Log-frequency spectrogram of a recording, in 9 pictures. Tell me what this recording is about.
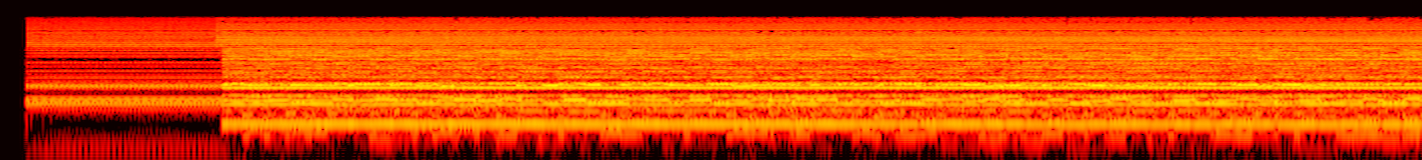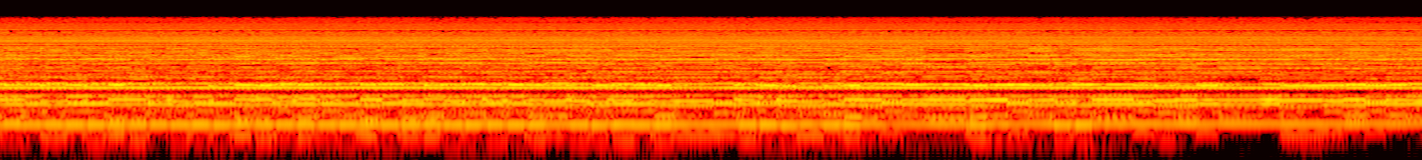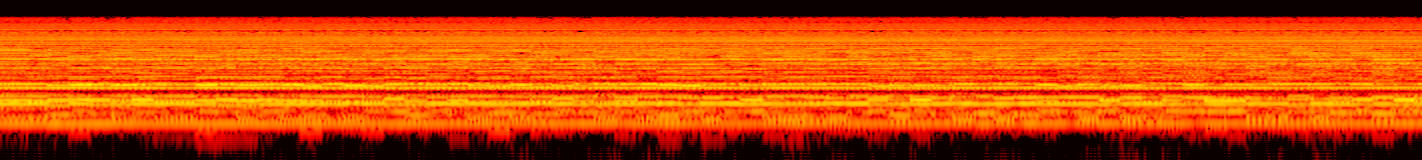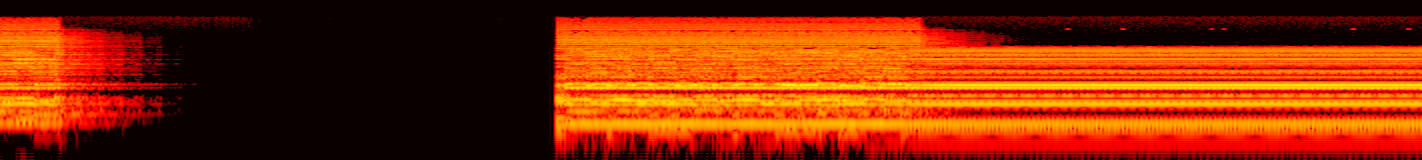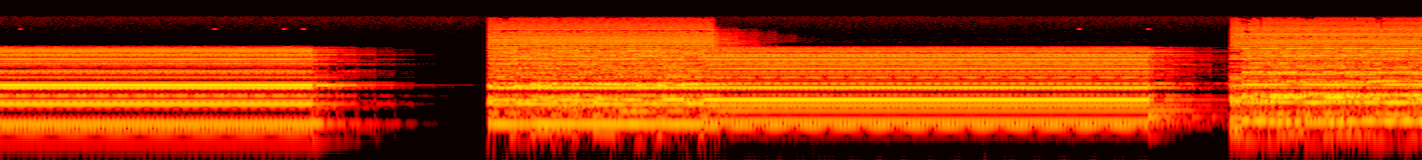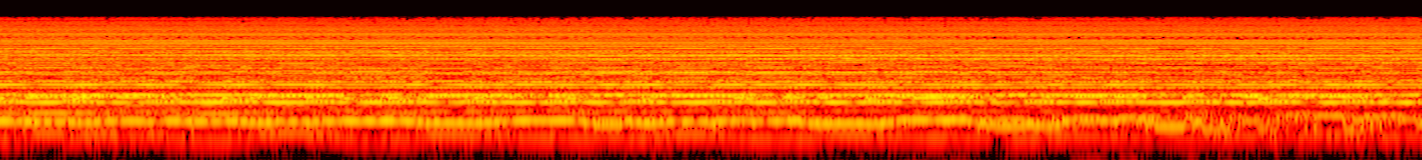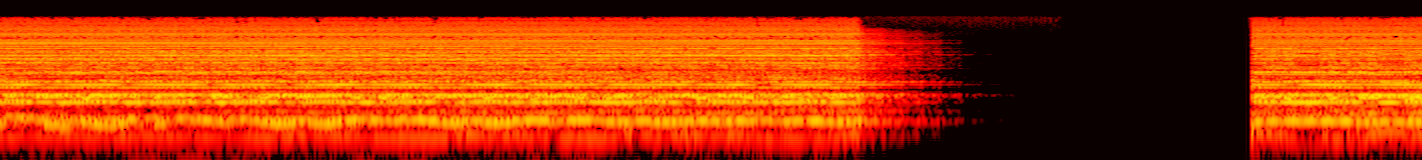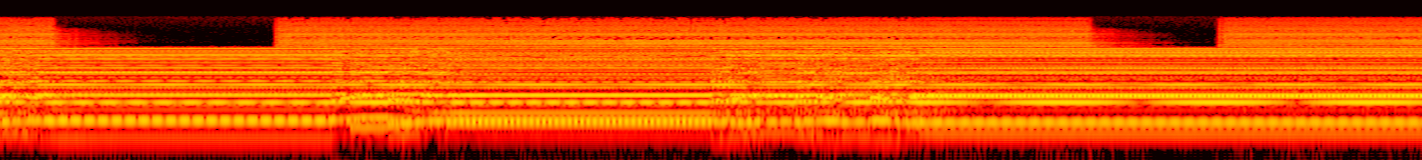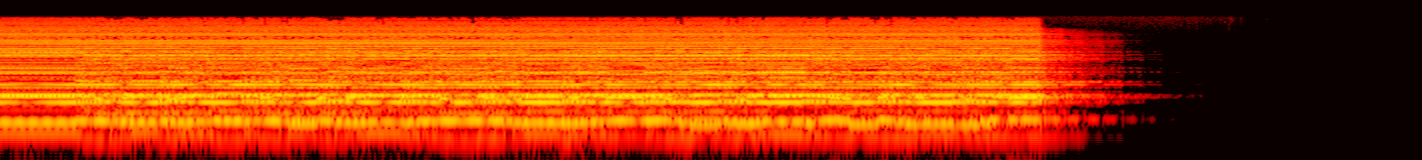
Annoying drones
Drones created by spectral manipulation of an electric organ sound in Reason.
Some of the notes have a chaotic pulsating timbre.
